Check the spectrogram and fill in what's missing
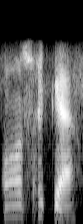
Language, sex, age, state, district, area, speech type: Assamese, male, 18-30, Assam, Dhemaji, rural, conversation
